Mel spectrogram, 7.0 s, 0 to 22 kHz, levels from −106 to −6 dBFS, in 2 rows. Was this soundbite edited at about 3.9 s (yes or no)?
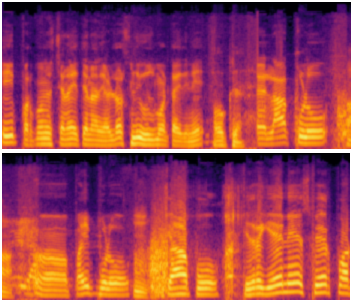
no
